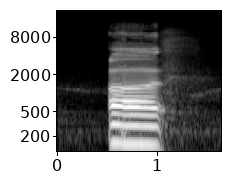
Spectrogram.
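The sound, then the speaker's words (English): A brief emergency-vehicle siren blast from outside: a loud, buzzy, flat tone lasting about half a second, then a faint fading tail over a low background hum. “I think those sirens are going to pick up. We're leaving it in.”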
